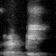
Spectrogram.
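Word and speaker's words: Pepi: Peppa called Peppe. We call it Peppy.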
